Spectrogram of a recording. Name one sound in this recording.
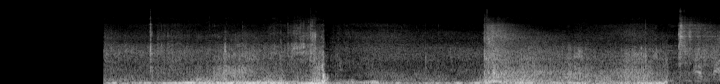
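Wind rushes past a moving skater.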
